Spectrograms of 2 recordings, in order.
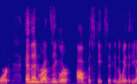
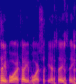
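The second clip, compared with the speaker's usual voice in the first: put-on big old Southern politician voice with a stutter; 3 semitones higher than usual. Imitating a senator who sounded like Foghorn Leghorn: Foghorn Leghorn voice. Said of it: "literally sounded like Foghorn Leghorn".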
